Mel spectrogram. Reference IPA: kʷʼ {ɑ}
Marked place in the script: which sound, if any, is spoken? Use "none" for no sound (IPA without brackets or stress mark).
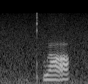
ɑ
